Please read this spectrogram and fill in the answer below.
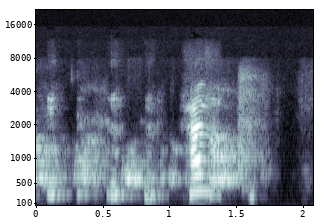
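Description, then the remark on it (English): A dog, Maven, barks at a stranger at the door in a quick series of sharp barks, about five in a row, ending with two louder, higher yelps before falling silent. “Maven's doing barking.”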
